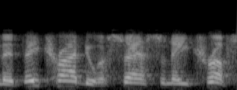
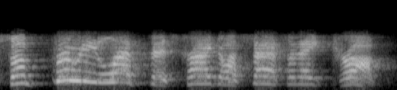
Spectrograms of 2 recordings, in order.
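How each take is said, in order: First: Said in the usual way. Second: High-pitched ranting yell; indignant raised voice; outraged. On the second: Real, not acted. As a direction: burst out in outrage, pitch jumping up. Still upset, repeats it in outrage.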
